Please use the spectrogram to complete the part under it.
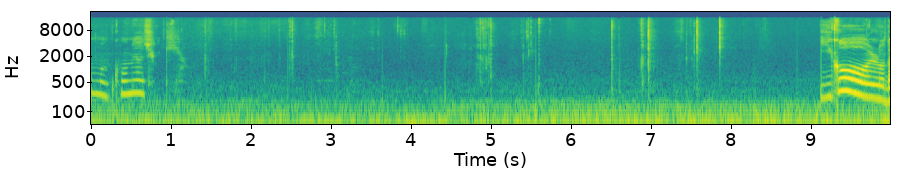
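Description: Tweezers tap lightly on card.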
